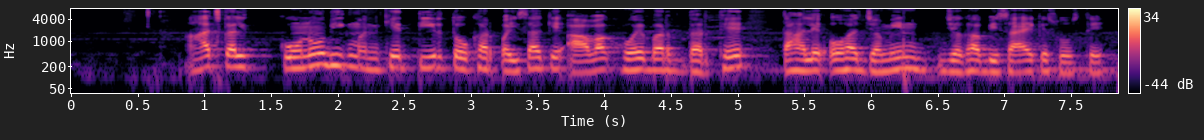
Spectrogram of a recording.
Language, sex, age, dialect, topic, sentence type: Chhattisgarhi, male, 18-24, Western/Budati/Khatahi, banking, statement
